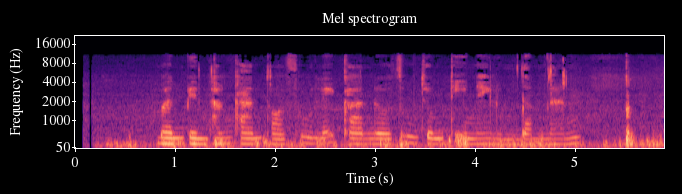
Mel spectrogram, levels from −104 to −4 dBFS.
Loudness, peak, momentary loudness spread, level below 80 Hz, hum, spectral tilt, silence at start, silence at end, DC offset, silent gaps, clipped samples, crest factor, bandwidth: -28 LUFS; -2 dBFS; 13 LU; -48 dBFS; none; -5.5 dB/octave; 0.1 s; 0 s; under 0.1%; none; under 0.1%; 26 dB; 11.5 kHz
